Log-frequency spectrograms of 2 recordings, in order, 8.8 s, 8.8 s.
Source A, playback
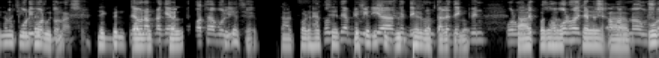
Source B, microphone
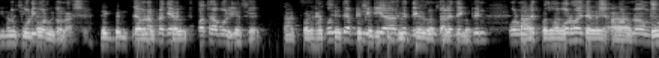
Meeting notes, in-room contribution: none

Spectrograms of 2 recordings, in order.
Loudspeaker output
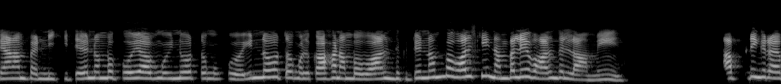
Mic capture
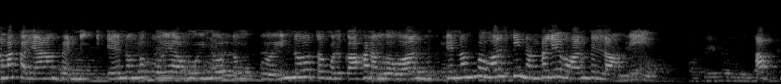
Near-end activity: present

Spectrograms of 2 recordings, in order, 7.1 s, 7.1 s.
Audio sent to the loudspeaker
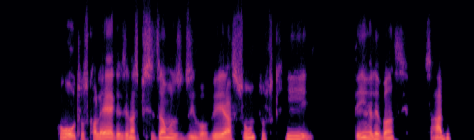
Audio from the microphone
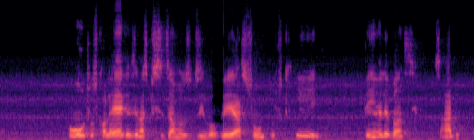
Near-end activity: none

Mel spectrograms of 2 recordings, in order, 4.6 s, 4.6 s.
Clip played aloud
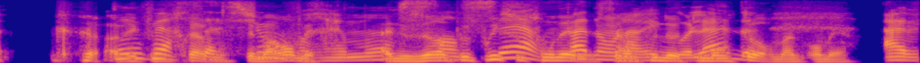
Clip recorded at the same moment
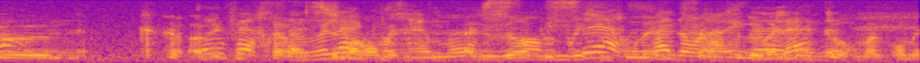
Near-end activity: present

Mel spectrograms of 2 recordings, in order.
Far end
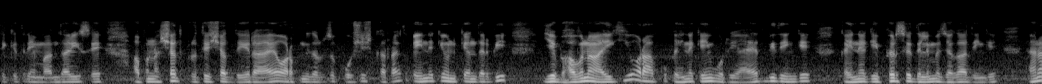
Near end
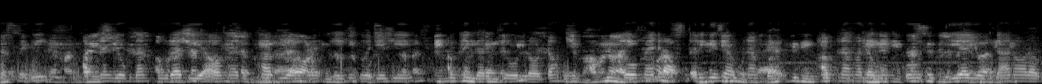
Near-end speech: present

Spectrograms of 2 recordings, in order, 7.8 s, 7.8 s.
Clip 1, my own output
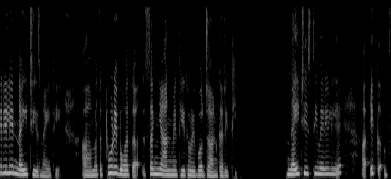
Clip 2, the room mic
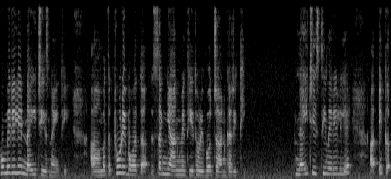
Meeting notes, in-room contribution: none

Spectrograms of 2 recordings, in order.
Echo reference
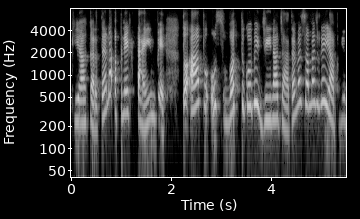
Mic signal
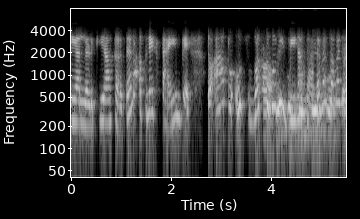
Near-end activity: present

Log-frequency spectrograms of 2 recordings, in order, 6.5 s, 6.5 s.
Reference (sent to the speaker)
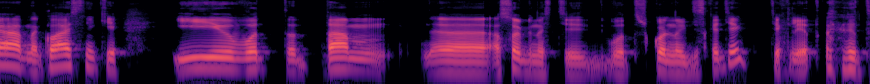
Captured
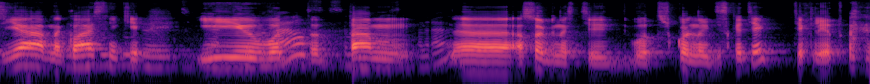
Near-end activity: present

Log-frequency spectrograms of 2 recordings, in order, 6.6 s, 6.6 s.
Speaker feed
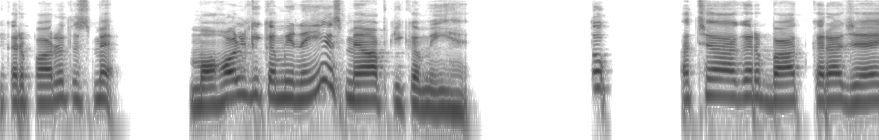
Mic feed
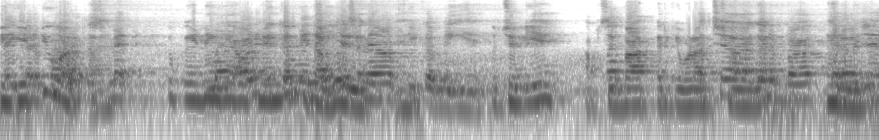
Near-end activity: present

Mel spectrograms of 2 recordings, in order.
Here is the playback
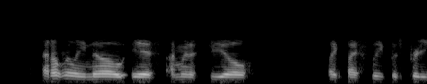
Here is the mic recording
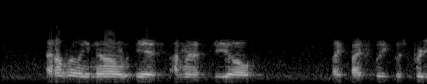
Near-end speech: none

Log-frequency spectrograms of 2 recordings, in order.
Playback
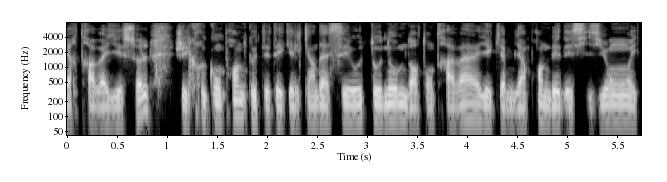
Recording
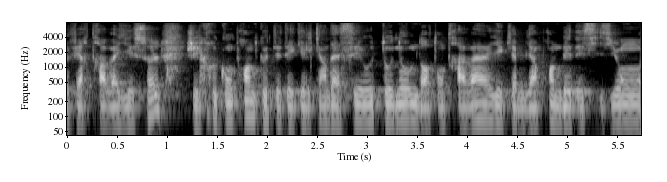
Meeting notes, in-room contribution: none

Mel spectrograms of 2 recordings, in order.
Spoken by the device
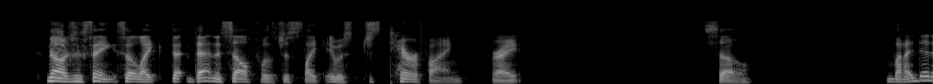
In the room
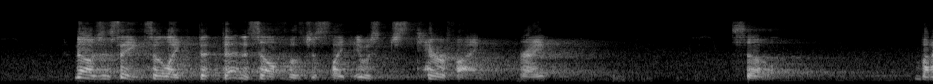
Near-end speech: none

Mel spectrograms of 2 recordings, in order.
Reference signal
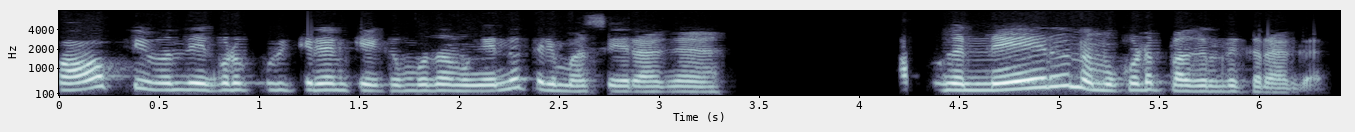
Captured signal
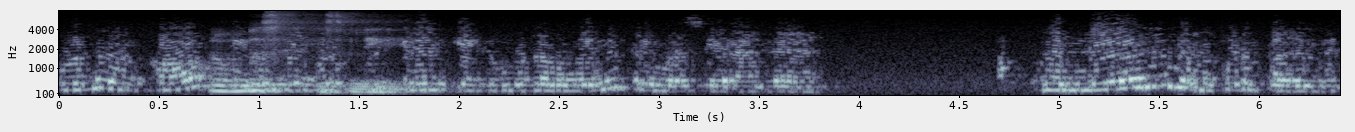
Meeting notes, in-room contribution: present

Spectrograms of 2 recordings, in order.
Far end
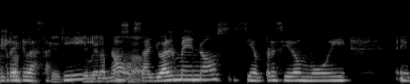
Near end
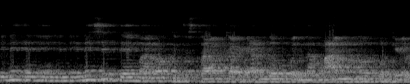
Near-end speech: present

